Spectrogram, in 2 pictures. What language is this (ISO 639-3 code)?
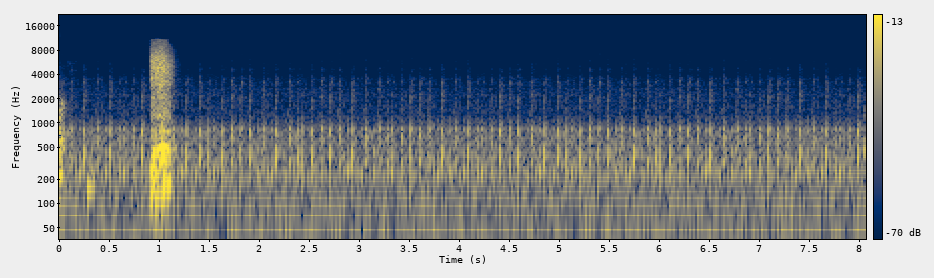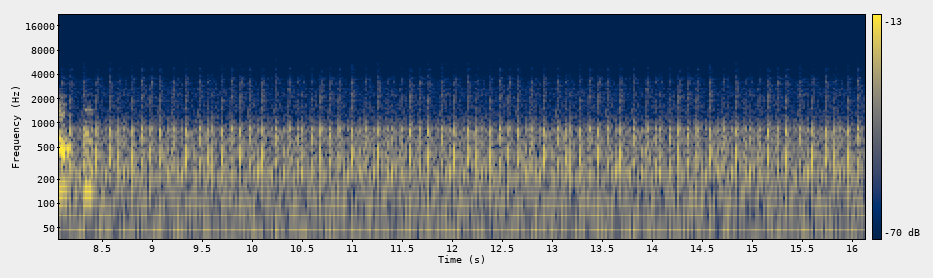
rus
